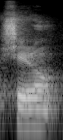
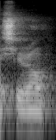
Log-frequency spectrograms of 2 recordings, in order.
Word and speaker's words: Chiron: No, it's called Chiron. Okay, Chiron. Yeah, a lot of people pronounce it wrong with like Chiron or like Chiron. No, it's called the Chiron.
